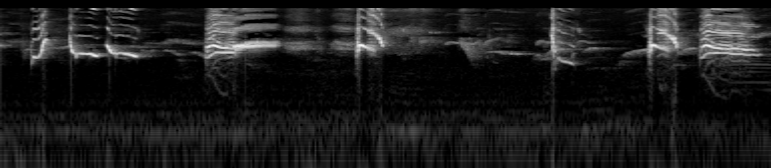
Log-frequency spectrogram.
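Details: Oriental magpie-robin singing with full emotion, looking for a rival: a few loud, harsh rasping phrases and sliding whistles separated by short pauses, with sharp clicks.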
